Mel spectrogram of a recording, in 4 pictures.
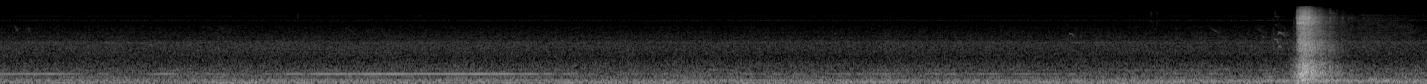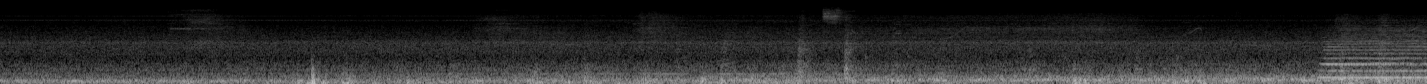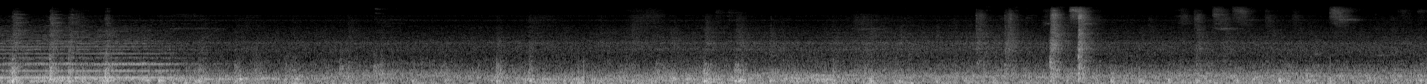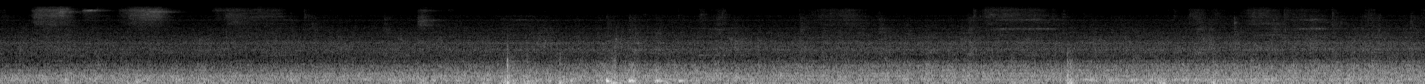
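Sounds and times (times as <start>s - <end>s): train rumbling on track: 0.0s - 57.0s
locomotive horn: 27.4s - 30.7s.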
